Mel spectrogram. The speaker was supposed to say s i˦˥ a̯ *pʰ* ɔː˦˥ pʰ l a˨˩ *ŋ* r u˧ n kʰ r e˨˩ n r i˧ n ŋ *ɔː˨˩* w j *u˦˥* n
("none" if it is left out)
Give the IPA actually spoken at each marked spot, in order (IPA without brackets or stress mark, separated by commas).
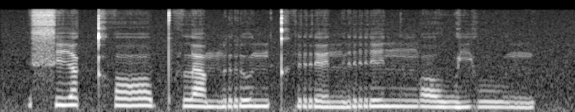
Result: kʰ, m, ɔː˨˩, u˨˩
